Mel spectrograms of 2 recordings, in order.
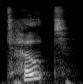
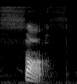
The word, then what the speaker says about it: Thoth: It's actually the Greek spelling, and it's pronounced Tote, not Thoth. Thoth is the American way we pronunciate his name.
